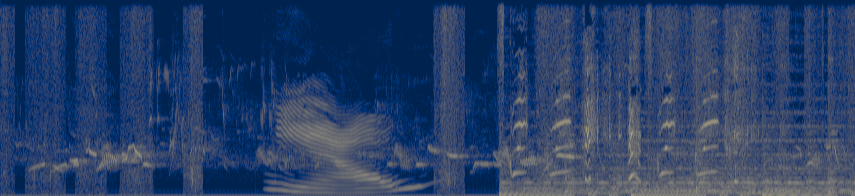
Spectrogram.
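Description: A single drawn-out cat meow, rising then falling, stands alone in the middle after a few short high squeaks, followed by bright music.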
